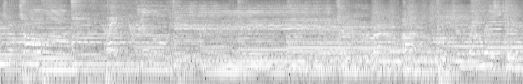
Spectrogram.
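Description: Live folk-rock band playing: acoustic and electric guitars, bass guitar, drum kit and hand drums, and violin, with singing over the top.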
